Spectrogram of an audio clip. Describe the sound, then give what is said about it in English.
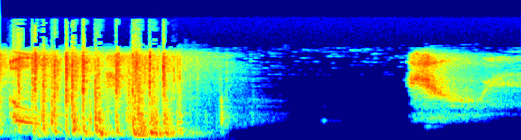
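A loud, rapid burst of gunfire rattles for about two seconds, ending with one last sharp crack. After a pause of silence, a brief high wailing cry rises and fades. “Do you realize what a chance you were taking if he hadn't turned to fire when you kicked open that door?”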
